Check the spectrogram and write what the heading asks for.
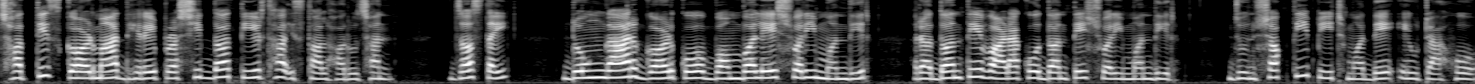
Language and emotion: Nepali, neutral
